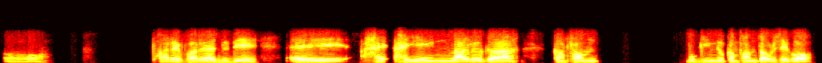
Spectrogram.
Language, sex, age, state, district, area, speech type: Manipuri, male, 18-30, Manipur, Chandel, rural, conversation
